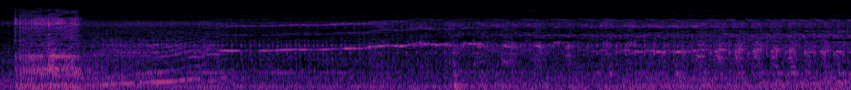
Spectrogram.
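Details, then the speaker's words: Homey twin tub washing machine, reported not to run, tested on power: spin motor whine climbs smoothly as the spin tub winds up, no scraping or stalling; spin works normally, fault lies in the wash side. "so umaandar po yung spin niya nice kaya lang ang lakas pa ng PR"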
